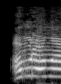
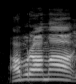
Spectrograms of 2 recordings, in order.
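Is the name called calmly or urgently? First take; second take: urgently; calmly. First: The name is called urgently and fast. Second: The name is called calmly and unhurried.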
